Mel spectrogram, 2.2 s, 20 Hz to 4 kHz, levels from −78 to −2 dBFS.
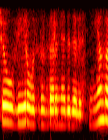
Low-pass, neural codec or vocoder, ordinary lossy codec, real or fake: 3.6 kHz; none; AAC, 16 kbps; real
